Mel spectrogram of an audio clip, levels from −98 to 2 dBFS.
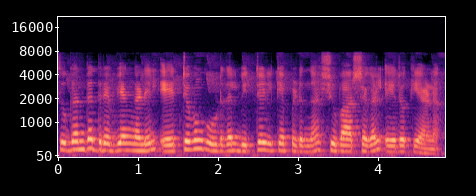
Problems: background sounds at intervals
